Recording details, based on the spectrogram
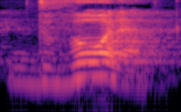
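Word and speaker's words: Devorah: Israel e se chamava Débora Kim hebraico se pronuncia devora e devora significa abelha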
